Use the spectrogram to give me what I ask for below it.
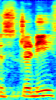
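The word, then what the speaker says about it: Saint: है ठीक है केस स्टडी सं संत कबीर की जो सेंट कबीर थे स्पेलिंग गलत लिखी वैसे संत भी बोलते हैं कुछ लोग वैसे सेंट होता है एस ए आई एन टी सेंट सेंट Kabir की यहां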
